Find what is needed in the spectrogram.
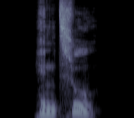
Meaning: in addition, besides
- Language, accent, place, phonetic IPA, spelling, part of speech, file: German, Germany, Berlin, [hɪnˈt͡suː], hinzu-, prefix, De-hinzu-.ogg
